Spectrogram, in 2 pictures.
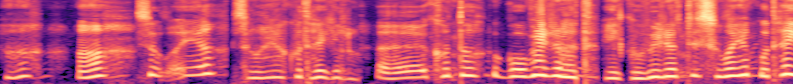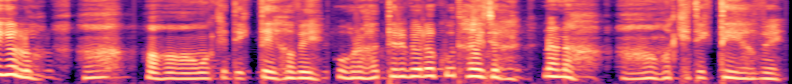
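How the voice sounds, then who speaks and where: A man voicing a tormented, suspicious young husband in a cartoon melodrama, agitated and halting. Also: high voice, warm tone, distant mic, dull audio.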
